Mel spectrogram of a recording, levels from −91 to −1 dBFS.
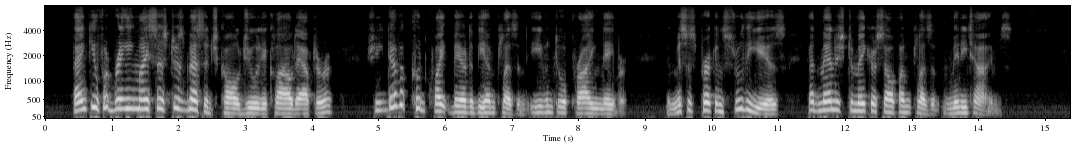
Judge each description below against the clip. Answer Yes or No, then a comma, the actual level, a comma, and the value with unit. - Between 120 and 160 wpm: Yes, average, 150 wpm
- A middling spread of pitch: No, wide, 7.8 semitones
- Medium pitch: Yes, medium, 165 Hz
